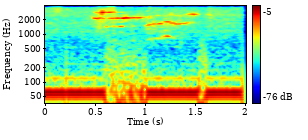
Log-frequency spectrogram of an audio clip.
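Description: A cat lets out one drawn-out, high-pitched meow lasting about a second, fairly soft, over a steady low background hum with no one talking.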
